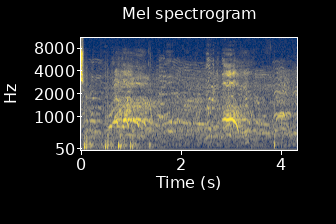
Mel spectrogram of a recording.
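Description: Faint match-side sound of a football game: distant shouts from players on the pitch, about a second in and again near three seconds, with a few dull thuds of the ball being kicked.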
